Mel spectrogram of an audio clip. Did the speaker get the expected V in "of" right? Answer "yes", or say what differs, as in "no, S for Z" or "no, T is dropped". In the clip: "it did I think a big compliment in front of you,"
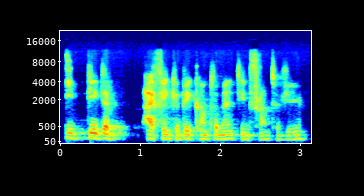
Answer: yes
